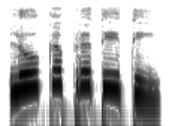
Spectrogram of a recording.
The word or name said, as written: ಲೋಕಪ್ರತೀತ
